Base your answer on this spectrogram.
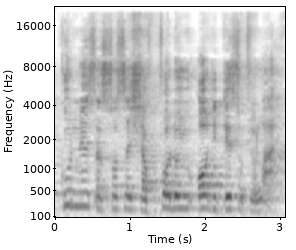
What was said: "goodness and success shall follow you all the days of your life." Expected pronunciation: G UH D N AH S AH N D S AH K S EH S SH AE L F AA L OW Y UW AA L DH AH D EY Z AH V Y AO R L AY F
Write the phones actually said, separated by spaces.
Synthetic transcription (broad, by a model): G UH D N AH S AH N S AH S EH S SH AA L F AA L OW Y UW AA L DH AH D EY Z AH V Y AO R L AY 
